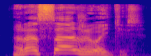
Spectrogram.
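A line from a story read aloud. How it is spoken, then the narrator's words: Tired. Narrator (Russian): устало сказал полковник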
